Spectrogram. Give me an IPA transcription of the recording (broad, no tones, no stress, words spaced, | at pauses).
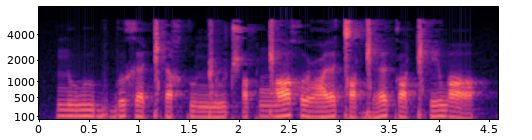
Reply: nuwubub ʊxɜ ǁʰɜχkuŋ͡ǁut͡ʃʼɒk ŋ͡ǁɒ χuʕɜǀɒ ɡ͡ǁɜkɒ ǁʰɪwɑ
